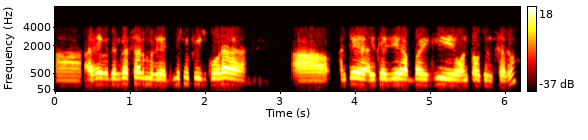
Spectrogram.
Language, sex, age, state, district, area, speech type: Telugu, male, 60+, Andhra Pradesh, Vizianagaram, rural, conversation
